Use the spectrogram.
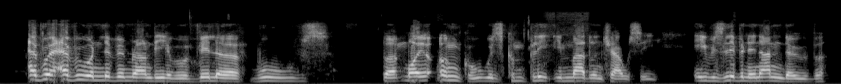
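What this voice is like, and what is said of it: West Midlands English accent. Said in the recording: “been living in the West Midlands... With the accent, you can tell.”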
